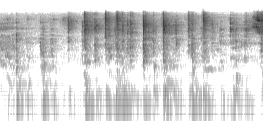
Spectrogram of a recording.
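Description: Quick, steady keystrokes on a computer keyboard, a light run of clicks at low volume with no voices.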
